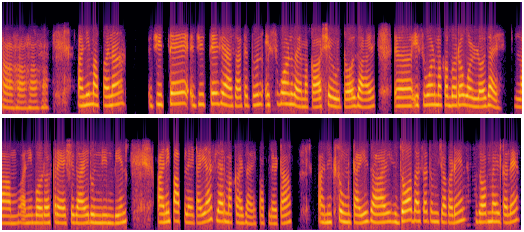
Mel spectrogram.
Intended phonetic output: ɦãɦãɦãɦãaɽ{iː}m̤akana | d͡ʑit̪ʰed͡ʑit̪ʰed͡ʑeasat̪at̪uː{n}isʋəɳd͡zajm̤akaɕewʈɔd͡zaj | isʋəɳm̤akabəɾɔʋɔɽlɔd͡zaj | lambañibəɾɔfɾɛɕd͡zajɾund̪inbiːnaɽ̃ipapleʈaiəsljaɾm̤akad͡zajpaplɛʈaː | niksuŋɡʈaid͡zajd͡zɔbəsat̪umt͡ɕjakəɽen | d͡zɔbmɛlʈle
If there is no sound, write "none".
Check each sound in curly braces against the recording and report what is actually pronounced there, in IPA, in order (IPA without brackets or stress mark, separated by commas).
i, n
